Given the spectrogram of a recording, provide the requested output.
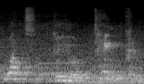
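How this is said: A British accent with forceful, spitting consonants. "Tapi kalau British"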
